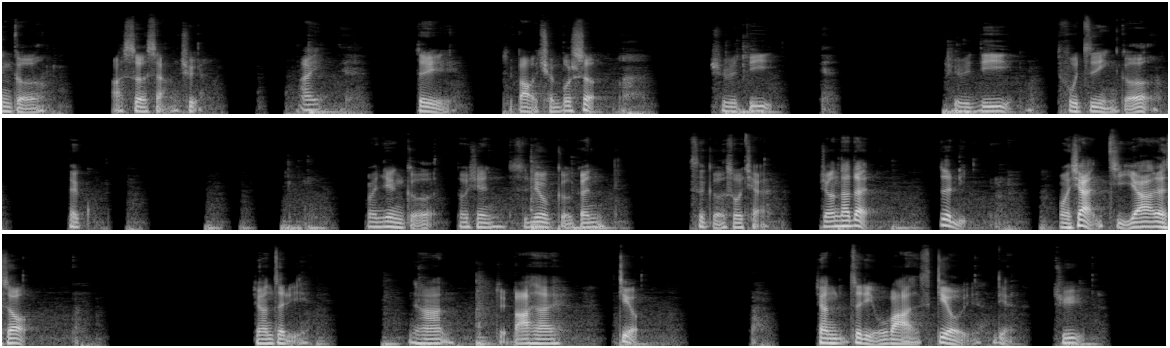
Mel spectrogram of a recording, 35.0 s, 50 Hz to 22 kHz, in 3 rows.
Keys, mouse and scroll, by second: 0.5 scroll, 3.1 l, 5.2 l, 6.2-8.6 drag, 7.4 ctrl+d, 9.1 click, 9.6 shift+d, 11.7-14.6 drag, 12.7-13.0 scroll, 14.6 shift+d, 17.5 shift+d, 19.4 scroll, 20.2-21.2 shift+middle drag, 21.2 scroll, 23.0-26.0 drag, 26.9-27.3 scroll, 27.3 shift+middle click, 27.5-28.7 scroll, 29.6 s, 34.0 g.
